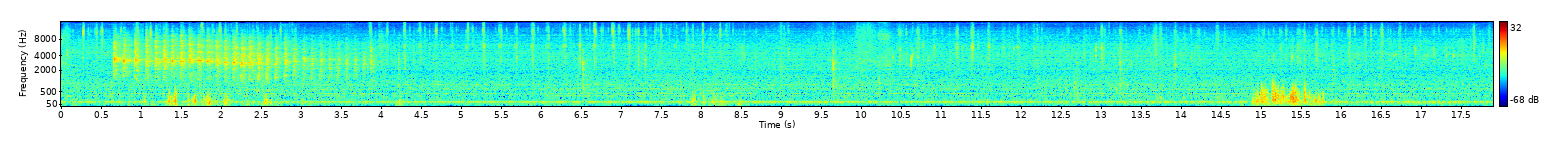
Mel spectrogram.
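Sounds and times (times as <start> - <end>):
animal shuffling in dry hay: 9.8 - 10.5.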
